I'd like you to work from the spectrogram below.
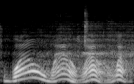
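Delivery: "Guau, guau" as playful dog barks; dog barking. Pretend. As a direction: bark "guau, guau" like a dog for a joke. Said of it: "Ya parecía plática de perros". (ladridos juguetones de perro)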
